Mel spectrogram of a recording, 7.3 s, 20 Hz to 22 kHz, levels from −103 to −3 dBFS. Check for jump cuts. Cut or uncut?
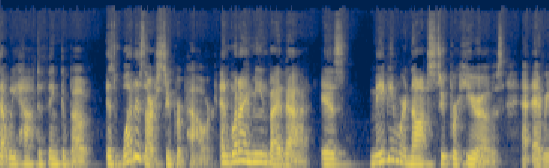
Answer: cut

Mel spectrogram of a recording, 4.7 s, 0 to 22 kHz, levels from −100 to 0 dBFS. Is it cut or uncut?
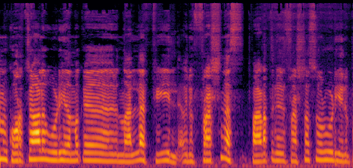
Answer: uncut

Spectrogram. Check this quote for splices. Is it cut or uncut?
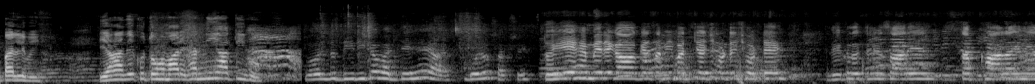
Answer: cut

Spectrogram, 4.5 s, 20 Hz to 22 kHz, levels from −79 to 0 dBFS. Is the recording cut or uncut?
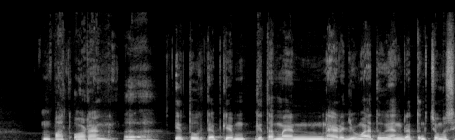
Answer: uncut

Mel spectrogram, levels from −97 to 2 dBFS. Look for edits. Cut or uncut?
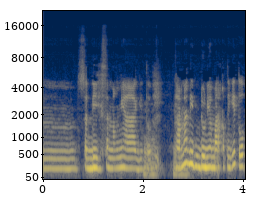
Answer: cut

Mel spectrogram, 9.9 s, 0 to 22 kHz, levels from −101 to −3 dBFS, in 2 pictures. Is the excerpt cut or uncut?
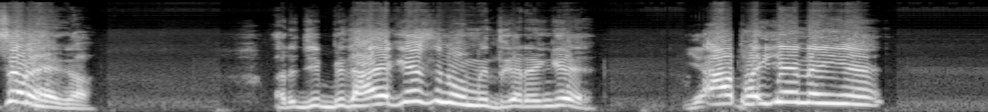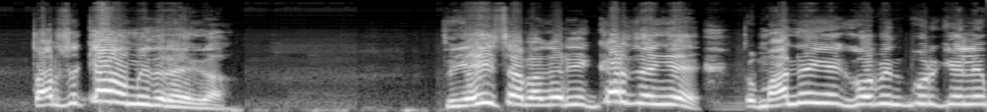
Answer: uncut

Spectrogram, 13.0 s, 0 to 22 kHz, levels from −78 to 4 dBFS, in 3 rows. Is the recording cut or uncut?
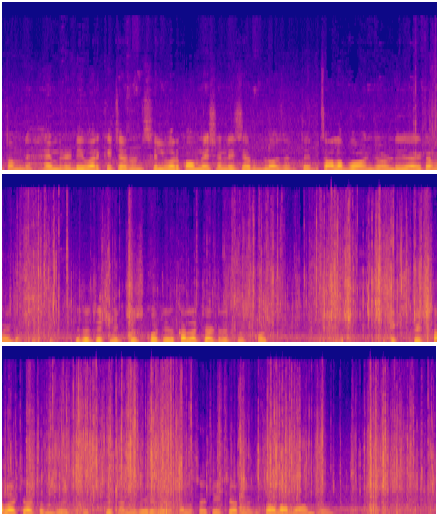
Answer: uncut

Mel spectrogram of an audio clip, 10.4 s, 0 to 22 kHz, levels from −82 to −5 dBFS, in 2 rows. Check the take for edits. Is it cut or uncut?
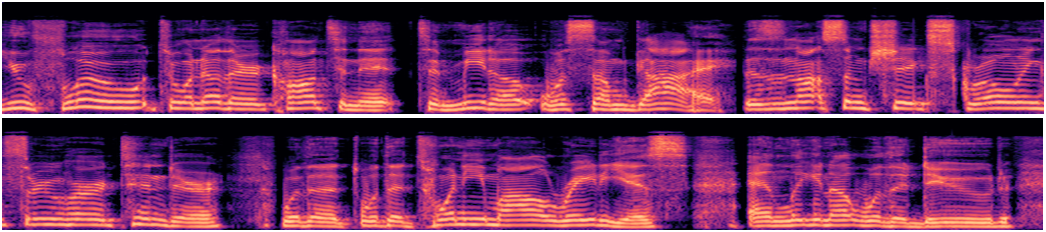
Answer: cut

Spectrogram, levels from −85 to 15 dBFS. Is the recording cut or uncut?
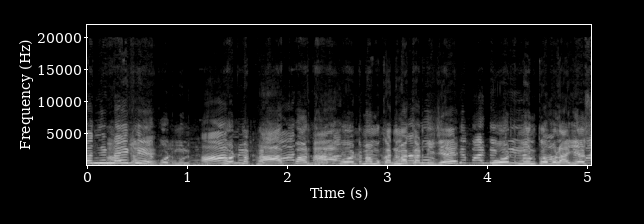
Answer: uncut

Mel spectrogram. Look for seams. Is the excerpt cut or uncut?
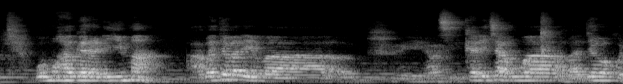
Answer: cut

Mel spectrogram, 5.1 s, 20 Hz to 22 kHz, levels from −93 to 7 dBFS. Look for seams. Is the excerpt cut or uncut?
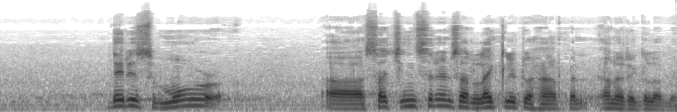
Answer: uncut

